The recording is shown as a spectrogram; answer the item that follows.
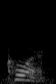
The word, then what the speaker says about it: corps: you know what's crazy you can write out core c o r PS and I have not met a convention that pronounce it core which I think is weird well it's because most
